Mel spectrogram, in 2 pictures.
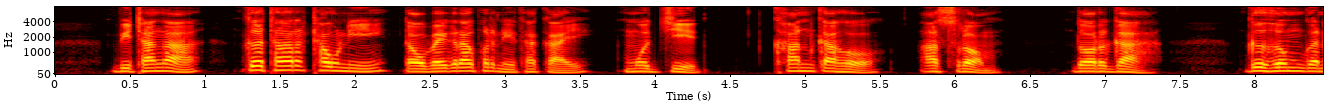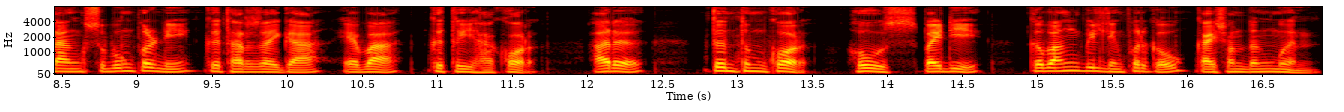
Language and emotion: Bodo, neutral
